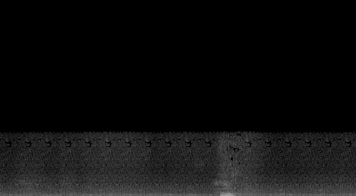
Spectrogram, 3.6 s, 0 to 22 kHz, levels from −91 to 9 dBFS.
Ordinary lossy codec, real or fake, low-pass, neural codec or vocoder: none; fake; 7.2 kHz; codec, 16 kHz, 1.1 kbps, Voila-Tokenizer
